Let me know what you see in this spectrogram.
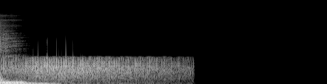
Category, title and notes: Sound effects > Electronic / Design
Impact Percs with Bass and fx-047
bash, bass, brooding, cinamatic, combination, crunch, deep, explode, explosion, foreboding, fx, hit, impact, looming, low, mulit, ominous, oneshot, perc, percussion, sfx, smash, theatrical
